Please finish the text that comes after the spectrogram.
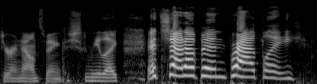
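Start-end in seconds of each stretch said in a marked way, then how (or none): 1.5-2.9 very high, very loud, shrill, outraged angry yell. Imitating a mom yelling at the tv during an announcement: imitating mom yelling at the tv. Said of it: "she's gonna be yelling at the T V".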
